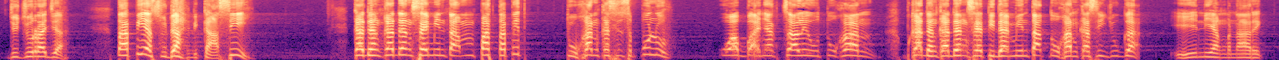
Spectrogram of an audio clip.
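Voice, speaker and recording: A man preaching a sermon to his congregation, addressing them directly and swinging between loud outbursts and quiet asides. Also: very high-pitched, normal speed, dry recording, clean studio sound. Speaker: pastor. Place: church service.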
